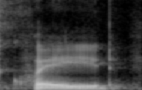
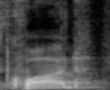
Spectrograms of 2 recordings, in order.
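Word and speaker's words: Quaid: Margaret quy and Dennis quaade uh the plot follows of it's Margaret quy sorry Demi Moore Margaret quali and Dennis quad Dennis quad and yeah cor corai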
